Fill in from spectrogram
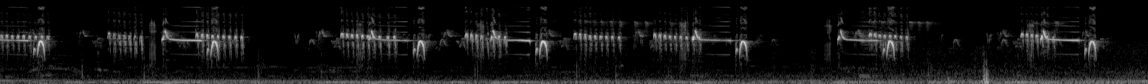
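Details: Prinia, agitated and calling to lure a rival, gives repeated bursts of sharp, high buzzy notes with clicking accents, each burst about a second long and separated by short pauses, with a low steady hum beneath.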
